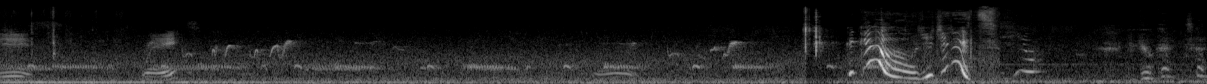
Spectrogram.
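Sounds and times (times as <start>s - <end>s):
higher bird chirps: 0.0s - 9.8s
birds calling: 0.0s - 12.0s.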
